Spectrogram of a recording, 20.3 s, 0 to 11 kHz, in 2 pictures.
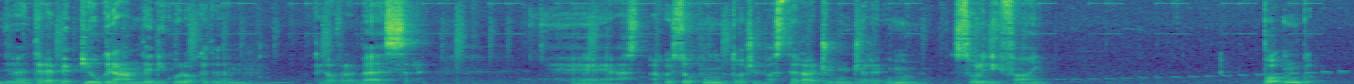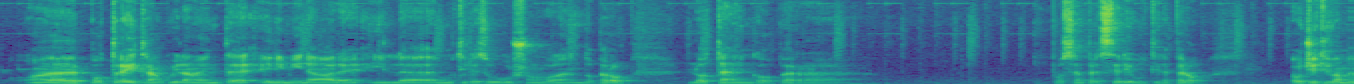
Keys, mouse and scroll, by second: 4.1 click, 8.4-9.8 scroll down 4, 9.8-10.5 scroll up 1, 13.0-14.4 drag, 16.0 middle click, 18.3 middle click.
